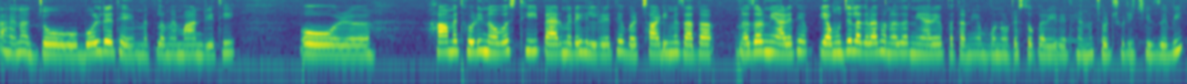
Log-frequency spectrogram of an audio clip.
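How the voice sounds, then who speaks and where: A woman's voice: on the high side, a little mellow, slight background noise. A young woman casually recounting her job interview to her viewers, chatty and reassuring, mixing in English phrases. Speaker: vlogger sharing interview experience. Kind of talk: casual chat.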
